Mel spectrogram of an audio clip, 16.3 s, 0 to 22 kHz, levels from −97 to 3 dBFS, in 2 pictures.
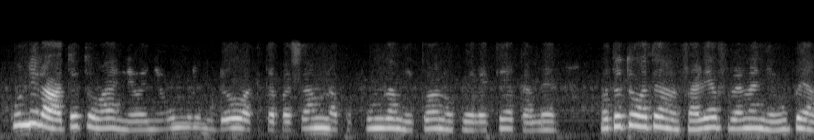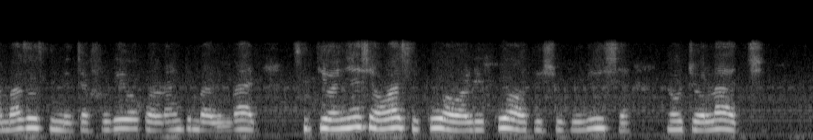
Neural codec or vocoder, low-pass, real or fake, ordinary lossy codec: none; 7.2 kHz; real; Opus, 16 kbps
